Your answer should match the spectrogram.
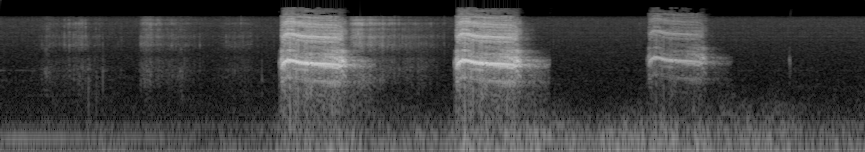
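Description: A crow cawing: two faint calls, then three loud harsh caws about two seconds apart, the last a little softer.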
